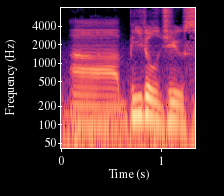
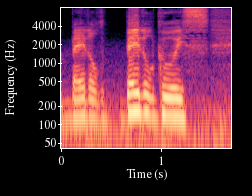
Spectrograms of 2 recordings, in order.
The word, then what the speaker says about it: Betelgeuse: place, literally amongst the stars, literally the star Betelgeuse, or Betelgeuse, as depending on how you pronounce it, there are other ways I've heard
